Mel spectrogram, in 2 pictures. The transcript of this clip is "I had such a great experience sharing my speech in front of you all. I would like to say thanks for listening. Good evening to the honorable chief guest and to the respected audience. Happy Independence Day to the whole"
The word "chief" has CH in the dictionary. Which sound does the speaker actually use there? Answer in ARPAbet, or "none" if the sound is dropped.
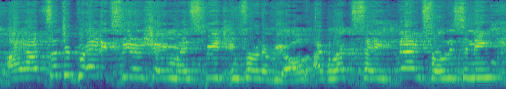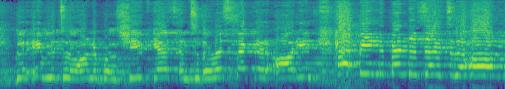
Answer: SH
